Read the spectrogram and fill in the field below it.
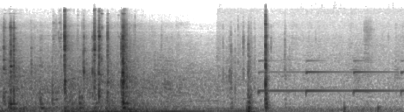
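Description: Clicks and rustling of someone climbing back into a car after filling it with gasoline, over a low engine rumble, then a solid door thud followed by a steady mechanical whine as the vehicle drives off.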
